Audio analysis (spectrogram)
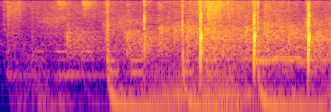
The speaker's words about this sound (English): Oh yes, we need your support with a round of applause. It's a hard place to be on a stage.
